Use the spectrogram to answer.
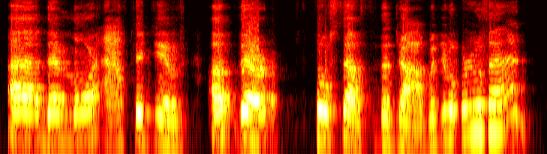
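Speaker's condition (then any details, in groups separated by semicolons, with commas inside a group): Cerebral palsy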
